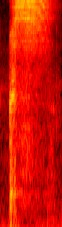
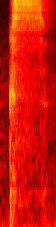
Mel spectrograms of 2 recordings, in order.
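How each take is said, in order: No difference in how they are said.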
